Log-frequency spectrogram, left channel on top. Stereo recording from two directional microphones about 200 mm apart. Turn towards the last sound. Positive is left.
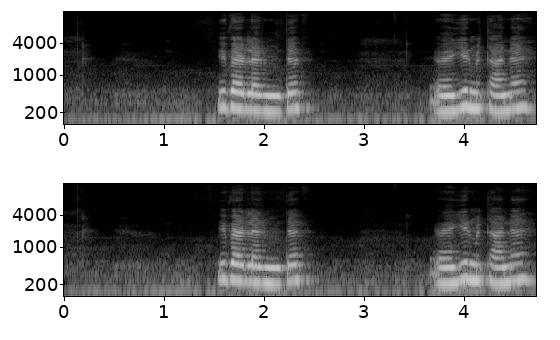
turn(degrees=20)  # may be behind; listen again after turning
